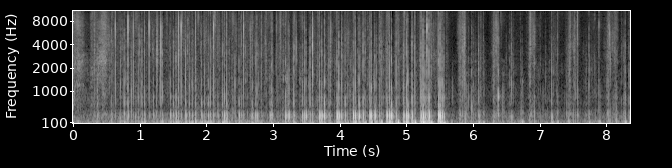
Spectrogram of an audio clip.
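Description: Long nails tap and scratch the blue cloth cover and gilt illustrated panel of an antique hardcover book, "The Sea and its Wonders," held closed in both hands. A dense, uneven run of quick, dry taps and rough scratches, mostly low and thuddy with a faint bright rasp, goes on steadily before thinning into softer, sparser tapping near the end.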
